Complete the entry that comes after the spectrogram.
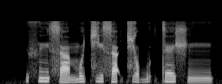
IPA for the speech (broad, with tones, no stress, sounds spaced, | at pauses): θ ĩ˦ sʰ ä˨ m o˦˨ t͡ɕ i˦˨ s ä˦ ʔ t͡ɕ ɔ˦˨ b ʊ˦ ʔ t ɛ˦ ʃ ĩ˨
